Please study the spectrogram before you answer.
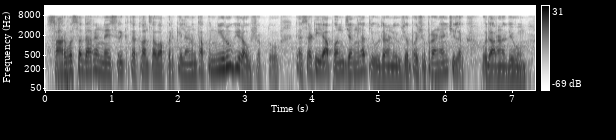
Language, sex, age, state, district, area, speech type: Marathi, male, 60+, Maharashtra, Yavatmal, urban, spontaneous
